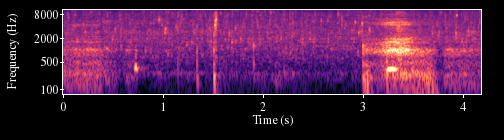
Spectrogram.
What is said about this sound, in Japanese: ゴシゴシ鳴ってます。意外な音しますよね。シャワーオイルってこういう意外な音が鳴るからいいんです。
